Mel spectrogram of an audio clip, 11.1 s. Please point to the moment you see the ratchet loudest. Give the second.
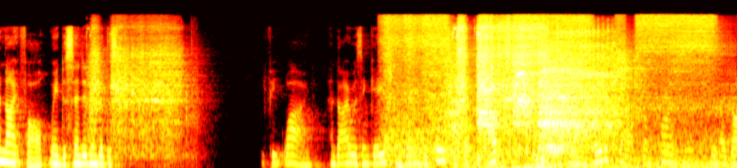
7 s.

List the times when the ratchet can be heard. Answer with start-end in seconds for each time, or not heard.
1.2-3.0, 6.8-8.2.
